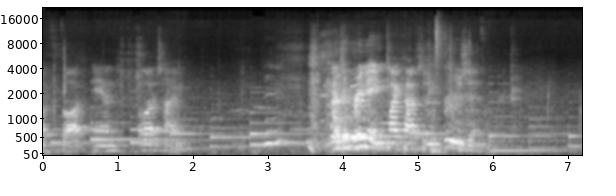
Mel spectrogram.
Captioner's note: giggling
